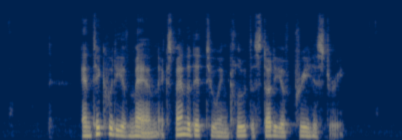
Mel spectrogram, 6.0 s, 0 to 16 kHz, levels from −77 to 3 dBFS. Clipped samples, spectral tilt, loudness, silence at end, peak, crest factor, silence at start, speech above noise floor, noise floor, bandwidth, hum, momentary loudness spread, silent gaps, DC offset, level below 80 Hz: under 0.1%; -6 dB/octave; -26 LUFS; 0.9 s; -8 dBFS; 20 dB; 1.2 s; 46 dB; -71 dBFS; 11.5 kHz; none; 6 LU; none; under 0.1%; -54 dBFS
